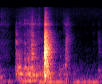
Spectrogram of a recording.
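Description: A short clatter of something being handled: a low rustle, then one sharp knock just under a second in and a fainter click shortly after.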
